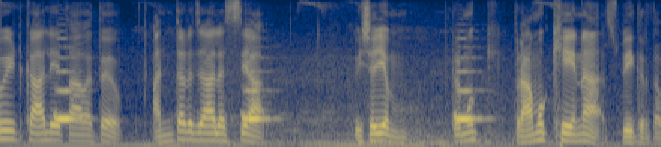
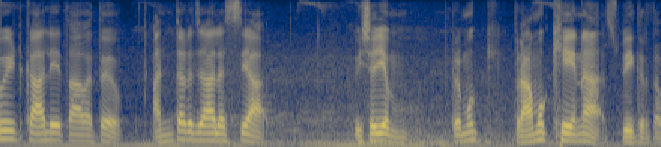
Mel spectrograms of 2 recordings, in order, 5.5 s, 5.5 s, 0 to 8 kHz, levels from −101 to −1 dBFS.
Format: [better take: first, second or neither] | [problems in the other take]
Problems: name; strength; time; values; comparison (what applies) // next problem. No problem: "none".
second | background sound (Brass instrument); as loud as the speech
